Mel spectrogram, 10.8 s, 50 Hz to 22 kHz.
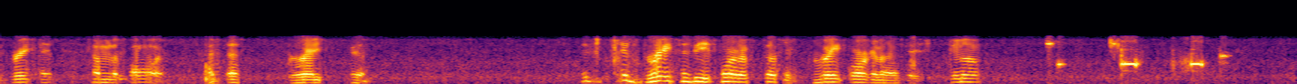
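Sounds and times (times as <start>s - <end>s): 
faint hiss: 0.0s - 10.8s
speech: 0.1s - 3.1s, 4.8s - 8.3s
phone beeping in electronic tones: 8.7s - 10.3s.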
